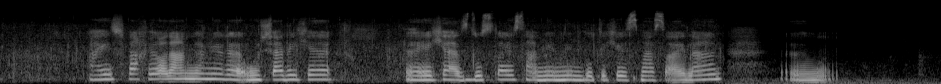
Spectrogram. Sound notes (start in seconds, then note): 1.0 speaking foreign language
